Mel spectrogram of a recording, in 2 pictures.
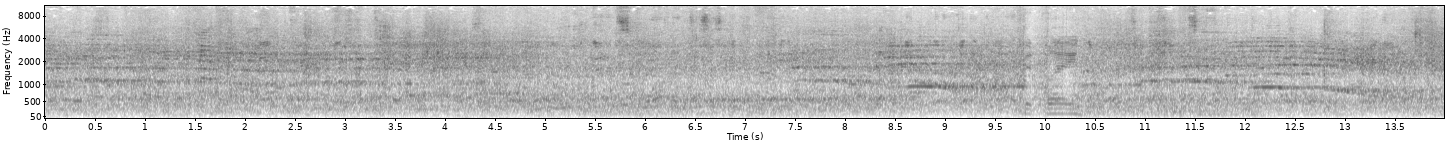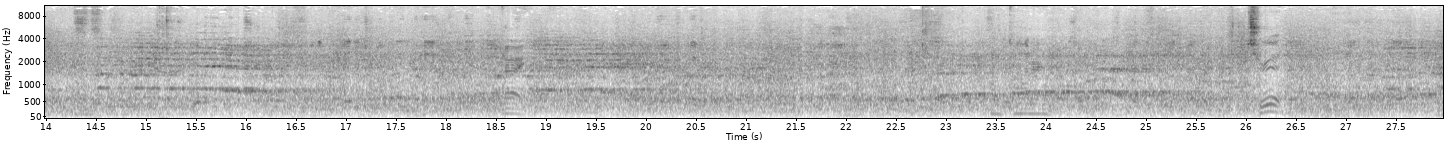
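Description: Young players shout to each other across the ice.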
